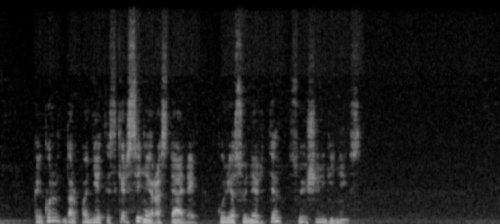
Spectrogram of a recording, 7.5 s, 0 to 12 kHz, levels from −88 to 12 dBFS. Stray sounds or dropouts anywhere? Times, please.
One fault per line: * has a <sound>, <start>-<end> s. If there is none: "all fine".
all fine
